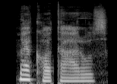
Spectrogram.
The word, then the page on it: déterminer: /de.tɛʁ.mi.ne/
